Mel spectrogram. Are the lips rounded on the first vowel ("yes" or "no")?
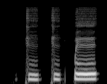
no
